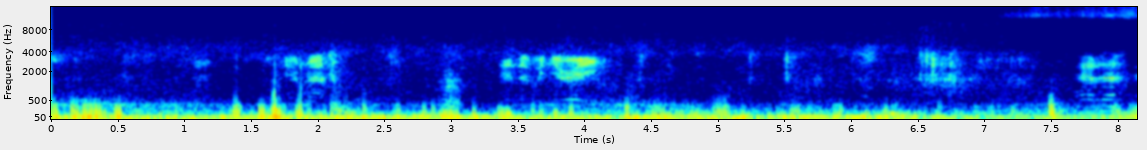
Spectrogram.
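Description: Several short, wavering high-pitched vocal sounds, quiet voices or laughter, over a steady low rumble.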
